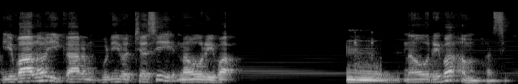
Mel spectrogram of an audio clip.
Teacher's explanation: ఆ విసర్గలు రకారంగా మారుతాయండి. తర్వాత ఈకారం.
